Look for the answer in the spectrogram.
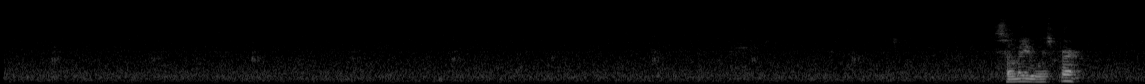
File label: Possible Voice Upstairs; EVP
